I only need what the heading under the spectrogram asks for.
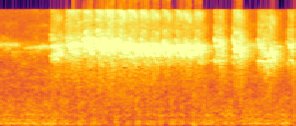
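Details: Sparrows chirp together in a busy, high chatter that starts after a brief thin tone and continues in tight overlapping bursts to the end.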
